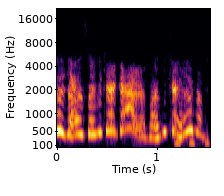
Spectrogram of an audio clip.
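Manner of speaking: put-on tiny, very high child voice. Retelling what a kid player said in a gritty zombie game, tiny kid voice. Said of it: "this little tiny voice pops up".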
